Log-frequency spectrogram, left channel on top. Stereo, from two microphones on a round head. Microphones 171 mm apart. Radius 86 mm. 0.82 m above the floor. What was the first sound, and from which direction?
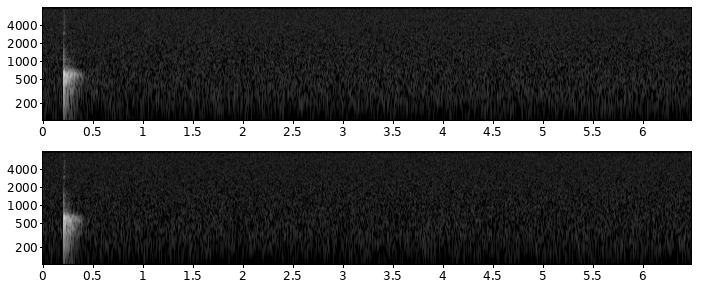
A pop, 5° left (ahead or behind).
